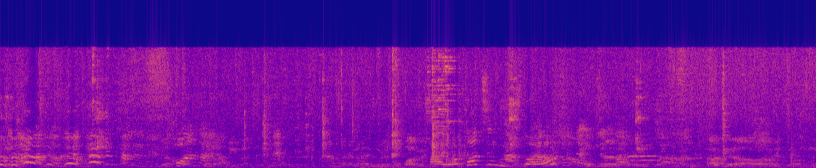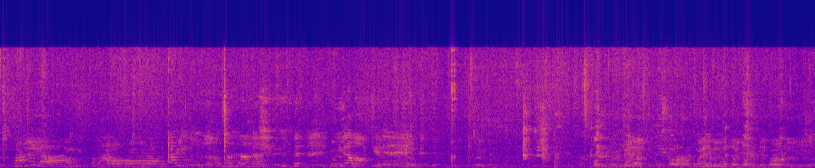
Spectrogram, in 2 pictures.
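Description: Metal chopsticks clink against dishes.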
